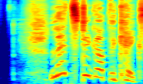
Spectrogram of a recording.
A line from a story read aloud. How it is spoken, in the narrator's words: said Nanny Piggins excitedly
